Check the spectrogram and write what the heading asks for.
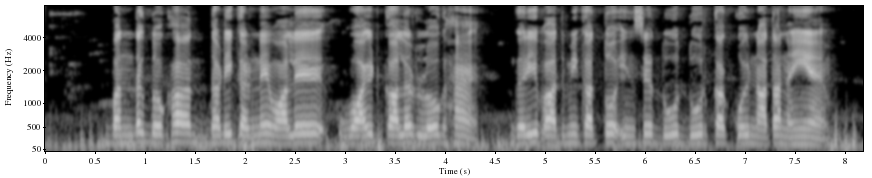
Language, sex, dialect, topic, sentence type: Hindi, male, Awadhi Bundeli, banking, statement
